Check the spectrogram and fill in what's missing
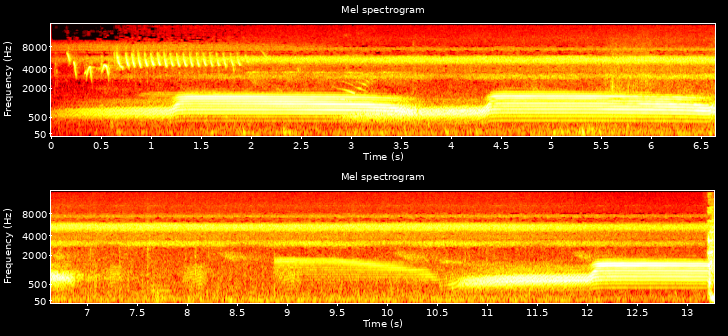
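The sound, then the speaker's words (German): A South American bird repeats a buzzy, mechanical-sounding call in long harmonic bursts, like an electric toothbrush humming, over a steady high insect-like whine, with short pauses between the buzzes. “Und ich finde, der klingt so ein bisschen wie so eine elektrische Zahnbürste.”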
